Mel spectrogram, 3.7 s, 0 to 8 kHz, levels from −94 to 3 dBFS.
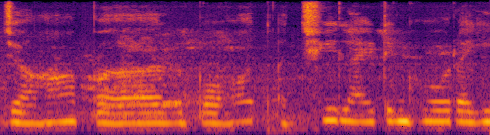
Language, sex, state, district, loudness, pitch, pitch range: Hindi, female, Rajasthan, Bikaner, -20 LUFS, 195 Hz, 180-200 Hz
